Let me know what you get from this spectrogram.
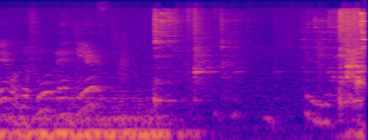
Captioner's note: clanking noise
